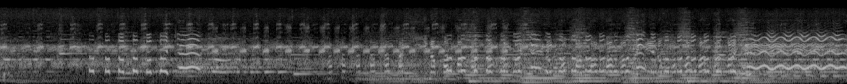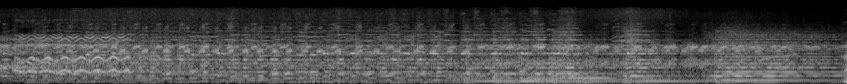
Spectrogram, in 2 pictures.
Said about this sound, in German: Und man hat dort mal energetische Messungen gemacht. Das gehört zu den größten Aufwänden, die man im Tierreich überhaupt kennt, erhöht die Lautgebung bei Laubfröschen. Selten erlebt man so gut besetzte Konzerte.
